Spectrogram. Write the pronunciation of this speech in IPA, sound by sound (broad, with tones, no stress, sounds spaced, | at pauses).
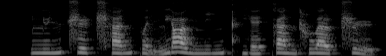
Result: l y˧˥ n ʈ͡ʂ e˧ ɪ̯ ʈ͡ʂʰ a˧˥ n p ə̰˨˩ n l j ɑ˥˩ ʊ̯ n̪ i˧˥ ŋ pʰ j ɛ˧˥ k a˥˧ n ʂ w ä˥˧ ʈ͡ʂ ɻ̩˥˩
